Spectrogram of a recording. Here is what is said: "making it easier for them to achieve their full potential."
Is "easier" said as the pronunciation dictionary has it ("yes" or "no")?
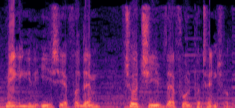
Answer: no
